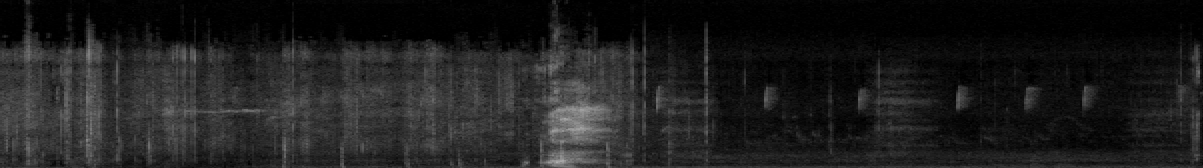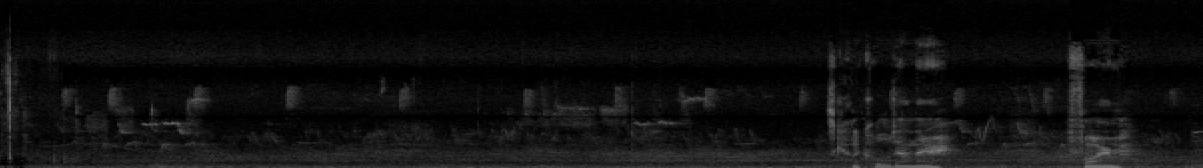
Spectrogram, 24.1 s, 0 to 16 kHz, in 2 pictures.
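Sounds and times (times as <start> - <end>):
outdoor background noise: 0.0 - 24.0.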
